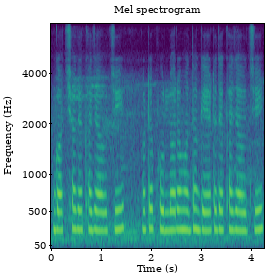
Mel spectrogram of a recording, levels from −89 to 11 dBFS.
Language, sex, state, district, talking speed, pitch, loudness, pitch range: Odia, female, Odisha, Malkangiri, 100 wpm, 255 Hz, -13 LUFS, 250-260 Hz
